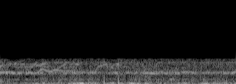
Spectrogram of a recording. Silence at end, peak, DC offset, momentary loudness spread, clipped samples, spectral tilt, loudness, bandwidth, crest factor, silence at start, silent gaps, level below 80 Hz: 0 s; -18 dBFS; under 0.1%; 2 LU; under 0.1%; -15 dB/octave; -35 LUFS; 1.3 kHz; 14 dB; 0 s; none; -36 dBFS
